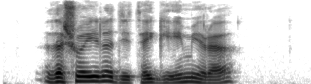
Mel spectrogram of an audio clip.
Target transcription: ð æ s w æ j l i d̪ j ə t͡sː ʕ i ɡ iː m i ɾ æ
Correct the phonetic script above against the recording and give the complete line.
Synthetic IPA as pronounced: ð æ ʃ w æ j l æ d̪ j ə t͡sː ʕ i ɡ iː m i ɾ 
